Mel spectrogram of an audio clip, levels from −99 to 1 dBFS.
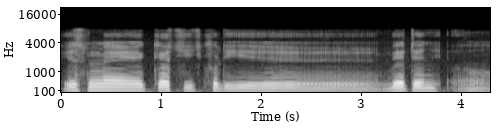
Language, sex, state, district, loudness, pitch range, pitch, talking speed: Hindi, male, Madhya Pradesh, Bhopal, -17 LUFS, 115-140 Hz, 120 Hz, 125 wpm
